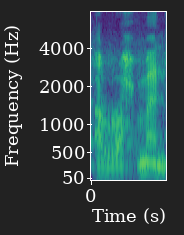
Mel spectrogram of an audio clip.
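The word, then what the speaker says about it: الرحمن: Lafaz Ar-Rahman sama disebutnya alif lam syamsiyah. Ro diharkatan dengan harkat fathah, maka ro ini dibacanya tafkhim, tebal. Hirrah. Bibir bawah yang paling bawah itu dibacanya atau diangkat ke atas jadi hiru jadi subah tebal.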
